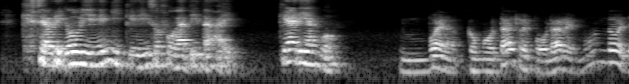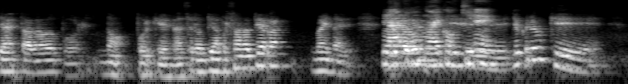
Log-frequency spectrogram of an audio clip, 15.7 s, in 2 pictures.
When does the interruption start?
12.7 s

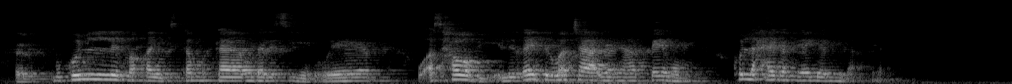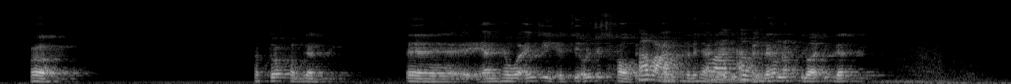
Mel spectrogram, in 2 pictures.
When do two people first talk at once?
16.5 s

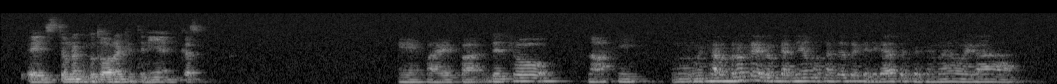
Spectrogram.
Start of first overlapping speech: none

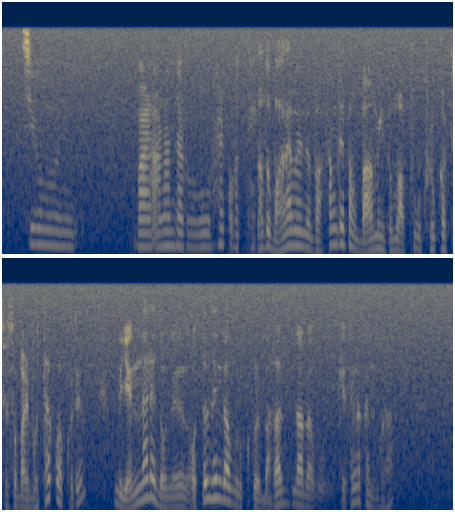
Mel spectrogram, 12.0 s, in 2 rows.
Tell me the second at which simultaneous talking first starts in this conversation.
none

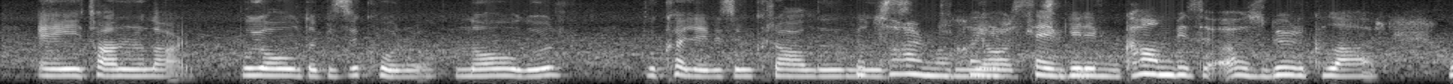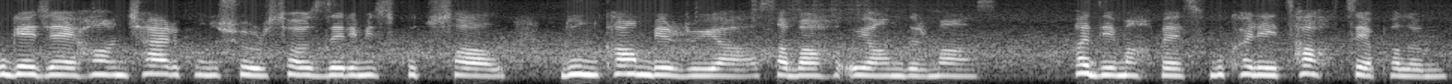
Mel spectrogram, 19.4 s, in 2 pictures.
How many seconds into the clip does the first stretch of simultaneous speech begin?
5.9 s

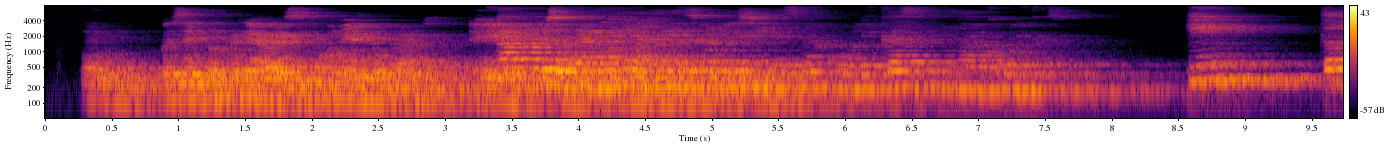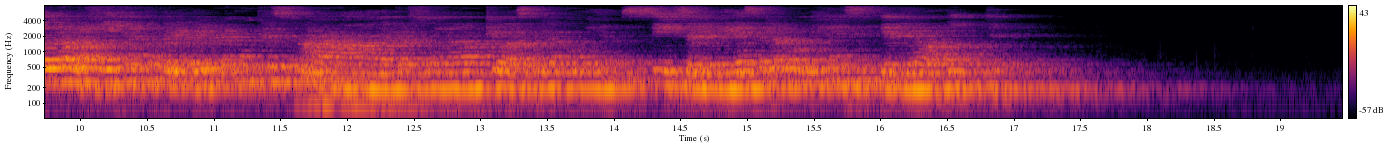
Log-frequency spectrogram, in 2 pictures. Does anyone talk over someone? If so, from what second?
3.4 s

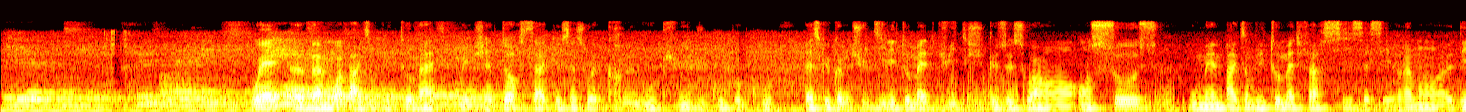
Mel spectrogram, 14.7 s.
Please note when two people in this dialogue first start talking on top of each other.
2.5 s

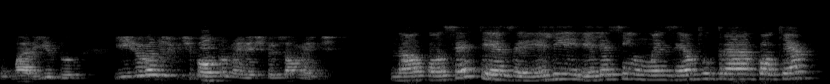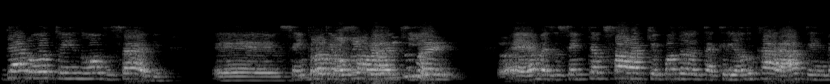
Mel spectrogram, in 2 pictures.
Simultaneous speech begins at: 11.3 s

